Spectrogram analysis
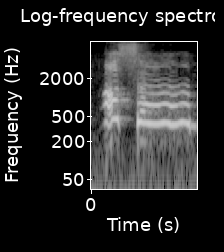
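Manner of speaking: very high, drawn-out mock kid voice; kids' catchphrase. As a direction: squeal it long and high like kids. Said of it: "as the kids like to say".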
